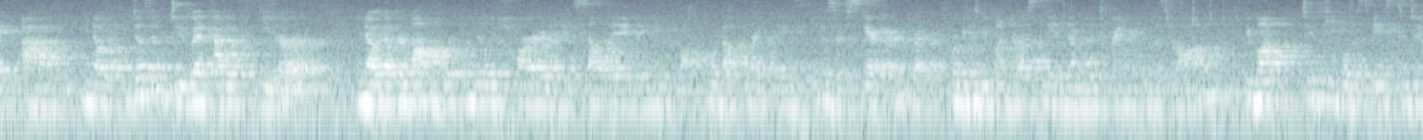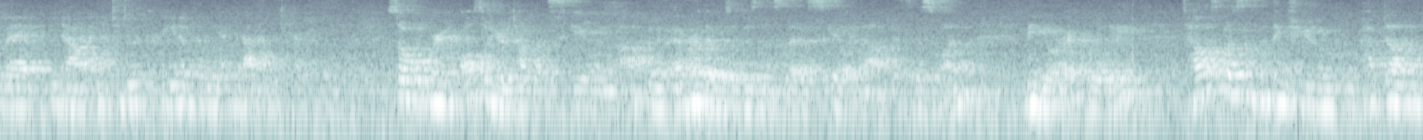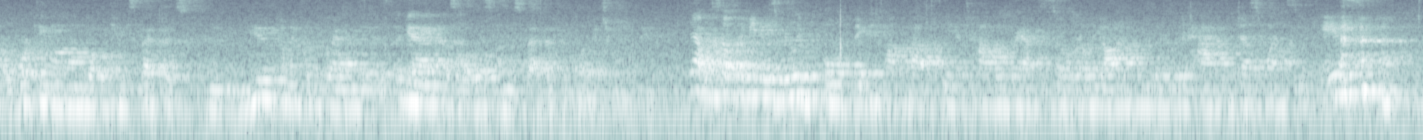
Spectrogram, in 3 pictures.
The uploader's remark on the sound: in #Toronto, at #The Elevate Technology Conference and captured her talk on stage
